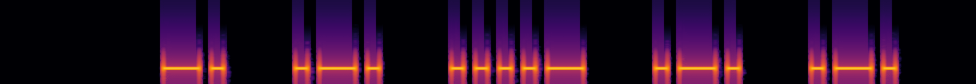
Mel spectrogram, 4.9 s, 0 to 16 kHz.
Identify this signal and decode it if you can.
Morse code, heard as a keyed tone, about 20 wpm, spaced as for 14 wpm, 700 Hz. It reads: NR4RR
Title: 062 Lesson 11g - Letter h - Call Signs 20wpm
